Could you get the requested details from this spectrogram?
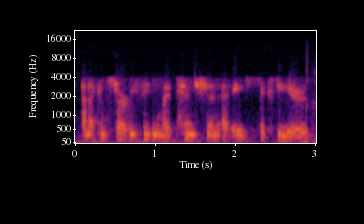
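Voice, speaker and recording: A woman's voice: low voice, fairly even intonation, a little fast, slightly rough. A woman in her forties calling in to a radio show, laying out her situation in an organized, earnest way. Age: 40s. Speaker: caller. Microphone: phone. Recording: tinny phone line.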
